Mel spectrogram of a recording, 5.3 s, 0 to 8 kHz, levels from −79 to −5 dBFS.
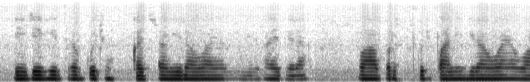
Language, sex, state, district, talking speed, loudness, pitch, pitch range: Hindi, male, Goa, North and South Goa, 190 wpm, -17 LUFS, 130 Hz, 125-135 Hz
